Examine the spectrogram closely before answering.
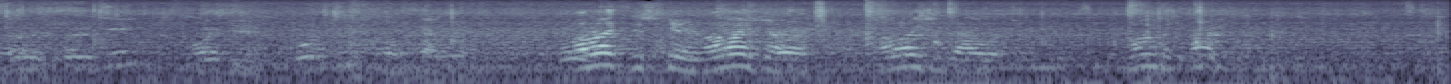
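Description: Men call out to each other outdoors.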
